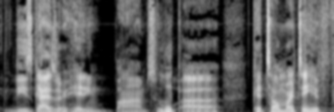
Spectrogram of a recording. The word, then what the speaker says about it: Ketel: How do you say his name? Ketel or something? – Ketel Marte, yeah.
